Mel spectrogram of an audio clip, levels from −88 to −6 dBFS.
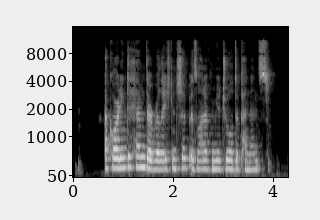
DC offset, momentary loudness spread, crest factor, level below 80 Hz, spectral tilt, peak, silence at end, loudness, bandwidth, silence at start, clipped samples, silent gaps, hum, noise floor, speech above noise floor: under 0.1%; 9 LU; 16 dB; -62 dBFS; -4.5 dB/octave; -10 dBFS; 0.35 s; -26 LUFS; 11.5 kHz; 0.65 s; under 0.1%; none; none; -64 dBFS; 38 dB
